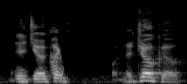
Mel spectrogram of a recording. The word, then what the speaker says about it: Njoku: How do you pronounce his name? Njoku.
